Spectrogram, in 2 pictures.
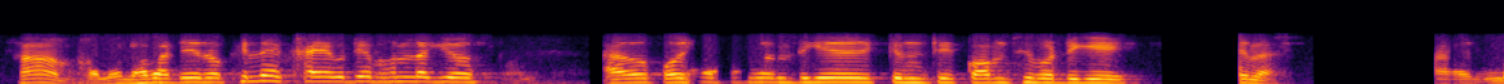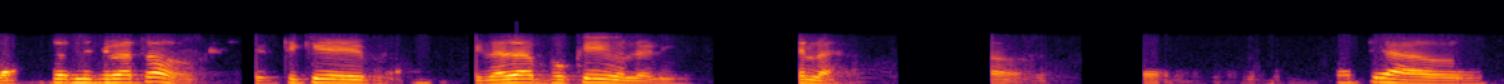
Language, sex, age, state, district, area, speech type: Odia, male, 60+, Odisha, Gajapati, rural, conversation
